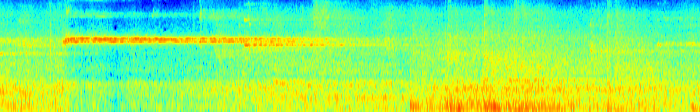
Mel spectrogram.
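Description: Handball match play on a wooden sports-hall floor: scattered knocks of the ball and feet on the floor, with long, steady high-pitched squeals held for a second or more.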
